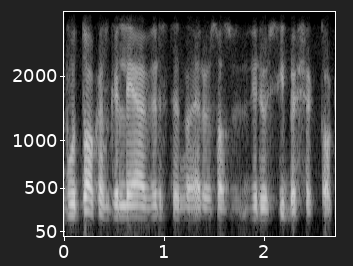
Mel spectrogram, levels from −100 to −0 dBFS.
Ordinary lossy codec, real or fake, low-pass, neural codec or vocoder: Opus, 24 kbps; real; 3.6 kHz; none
